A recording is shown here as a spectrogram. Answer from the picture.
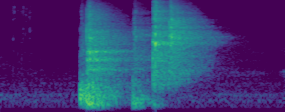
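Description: Two sharp clattering knocks about half a second apart, each trailing off briefly, as workout gear is handled at floor level.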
